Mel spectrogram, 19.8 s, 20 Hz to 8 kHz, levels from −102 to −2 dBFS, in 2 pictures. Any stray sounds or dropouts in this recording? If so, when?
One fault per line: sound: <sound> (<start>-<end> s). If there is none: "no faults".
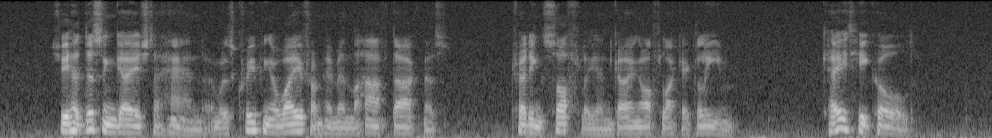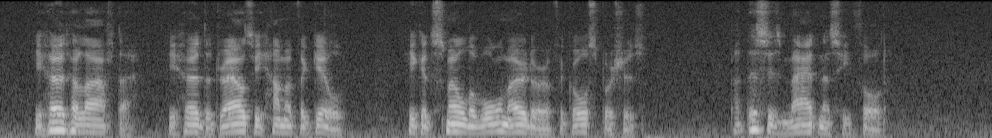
no faults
